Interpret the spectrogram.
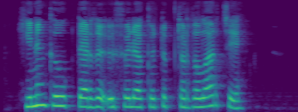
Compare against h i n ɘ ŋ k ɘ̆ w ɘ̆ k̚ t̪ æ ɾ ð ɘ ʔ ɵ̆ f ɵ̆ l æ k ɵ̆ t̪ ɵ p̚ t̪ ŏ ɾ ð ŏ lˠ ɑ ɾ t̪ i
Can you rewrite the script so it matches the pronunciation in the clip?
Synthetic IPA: h i n ɘ ŋ k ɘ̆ w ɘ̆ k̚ t̪ æ ɾ ð ɘ ʔ ɵ̆ f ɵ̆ l æ k ɵ̆ t̪ ɵ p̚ t̪ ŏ ɾ ð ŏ lˠ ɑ ɾ t̪ i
